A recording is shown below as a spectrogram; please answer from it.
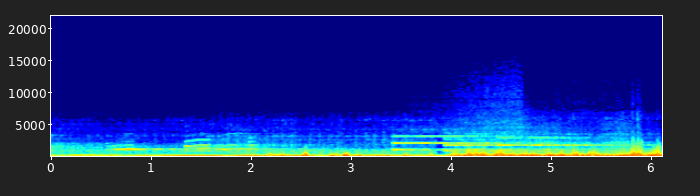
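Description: Background music fading out over the first two seconds, giving way to a motorcycle ride: engine rumble and wind noise on the onboard microphone, louder from about four seconds in.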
